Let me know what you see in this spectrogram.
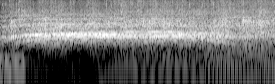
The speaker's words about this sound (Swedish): Så, först upp så kan ni bara ge en varm applåd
